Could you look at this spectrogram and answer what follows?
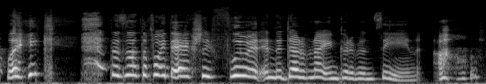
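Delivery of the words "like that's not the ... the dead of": high, emphatic exasperation; exasperated again. Retold or imitated. Mum insisting to husband, high and emphatic. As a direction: insist it firmly.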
